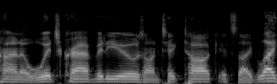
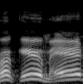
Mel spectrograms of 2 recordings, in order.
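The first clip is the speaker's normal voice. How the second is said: loud put-on demon voice, pitched up; 7 semitones higher, 7 dB louder than usual. Reworking the bit, act out the demon's retort in a demon voice. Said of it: "that's a better demon voice".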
